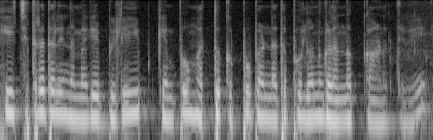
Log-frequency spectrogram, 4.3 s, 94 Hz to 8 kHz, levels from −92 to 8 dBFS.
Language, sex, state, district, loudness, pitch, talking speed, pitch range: Kannada, female, Karnataka, Bangalore, -19 LUFS, 195 Hz, 150 wpm, 185-215 Hz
